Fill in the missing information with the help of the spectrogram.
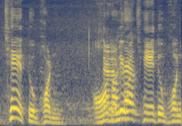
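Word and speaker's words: เชตุพน: นั่น แหละ ครับ อื เขา บอก ว่า ออก เสียง วัด เชษ นะ ครับ นี่ ก็ เป็น อีก ภาษา ไทย ภาษา หนึง ไม่ ใช่ วัด เช เหรอ ไม่ ใช่ วัด เช ครับ วัด เชษ วัด เชตุพล แต่ เรา เรียก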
